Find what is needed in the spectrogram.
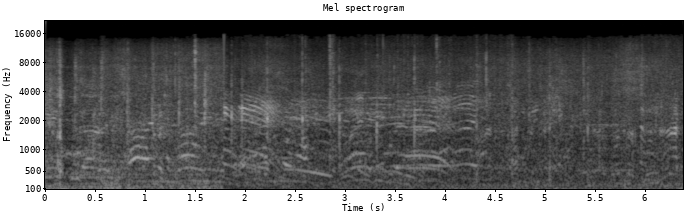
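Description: Several people calling and shouting at once, their voices overlapping, over the low rumble of wind on a bike-mounted camera's microphone.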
